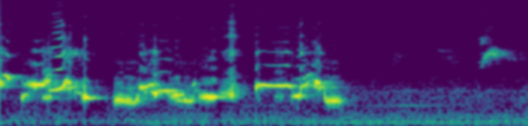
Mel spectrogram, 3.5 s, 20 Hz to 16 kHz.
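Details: Scruffy juvenile male Australian magpie warbling in 2014: a loud, continuous run of fluting, gurgling notes that rise and fall, ending around two seconds in, followed by quiet and a faint high note.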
